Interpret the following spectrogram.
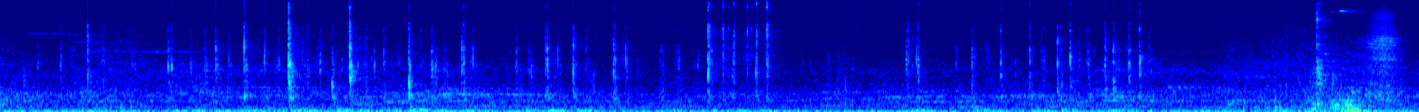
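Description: Faint typing on a computer keyboard: a run of irregular key clicks, coming in small flurries.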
